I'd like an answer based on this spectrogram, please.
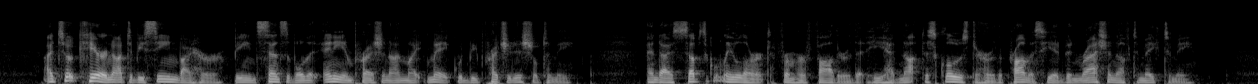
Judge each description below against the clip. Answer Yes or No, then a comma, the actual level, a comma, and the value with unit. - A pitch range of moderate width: Yes, average, 3.7 semitones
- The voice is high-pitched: No, very low, 95 Hz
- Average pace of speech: No, fast, 225 wpm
